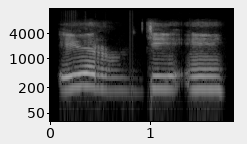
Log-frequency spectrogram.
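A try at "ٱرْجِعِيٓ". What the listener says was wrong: Ra tebal. Gulung lidah, hujung belakang lidah. Irji'i.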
